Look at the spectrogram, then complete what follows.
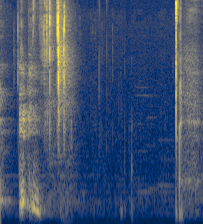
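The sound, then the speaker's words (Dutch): Crinkling and rustling of a paper wrapper being opened as someone takes candies out of it, with a cluster of crisp crackles at the start and another sharp rustle near the end, a murmur of voice underneath. “is snoepjes uit een papiertje aan het halen. En dat hoor je.”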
